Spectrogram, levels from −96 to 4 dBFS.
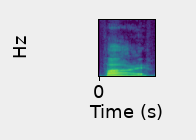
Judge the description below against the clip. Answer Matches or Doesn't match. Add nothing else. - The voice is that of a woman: Doesn't match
